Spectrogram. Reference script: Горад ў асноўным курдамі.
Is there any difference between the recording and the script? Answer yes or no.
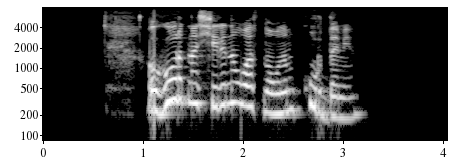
yes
